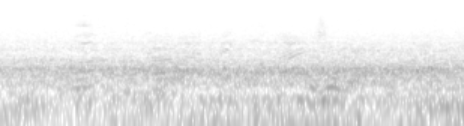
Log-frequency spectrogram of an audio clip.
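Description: Several short, faint bird calls, goose-like honks, over a low steady rumble.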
